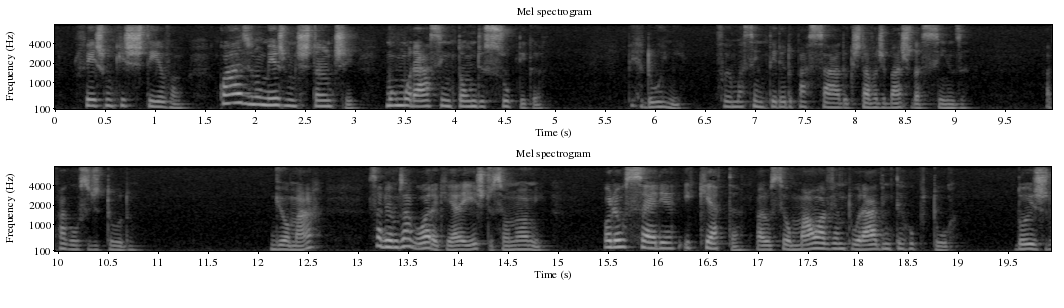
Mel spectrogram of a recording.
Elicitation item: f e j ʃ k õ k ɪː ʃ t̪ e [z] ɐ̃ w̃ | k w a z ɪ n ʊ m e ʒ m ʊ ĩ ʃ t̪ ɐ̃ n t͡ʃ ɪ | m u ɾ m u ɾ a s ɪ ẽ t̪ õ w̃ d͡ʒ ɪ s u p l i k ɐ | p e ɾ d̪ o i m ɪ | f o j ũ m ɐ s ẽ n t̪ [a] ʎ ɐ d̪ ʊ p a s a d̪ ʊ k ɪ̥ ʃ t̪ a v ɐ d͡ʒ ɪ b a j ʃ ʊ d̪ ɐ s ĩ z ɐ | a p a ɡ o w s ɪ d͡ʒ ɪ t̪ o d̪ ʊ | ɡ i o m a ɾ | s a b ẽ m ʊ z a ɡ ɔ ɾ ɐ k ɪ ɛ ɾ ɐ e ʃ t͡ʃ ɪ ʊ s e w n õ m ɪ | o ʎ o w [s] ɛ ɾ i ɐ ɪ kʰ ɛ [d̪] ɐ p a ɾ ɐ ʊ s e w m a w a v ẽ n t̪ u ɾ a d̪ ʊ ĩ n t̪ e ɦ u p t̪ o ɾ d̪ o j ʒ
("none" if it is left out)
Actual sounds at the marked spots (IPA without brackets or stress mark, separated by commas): v, e, s, t̪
